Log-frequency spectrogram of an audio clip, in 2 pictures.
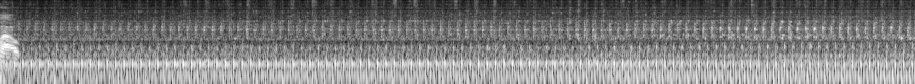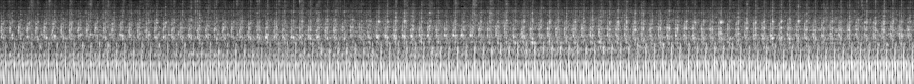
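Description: Single-cylinder diesel engine of a two-wheel walking tractor running steadily under load as it drags a leveling board through flooded paddy mud. It grows gradually louder toward the end as the tractor comes closer.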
